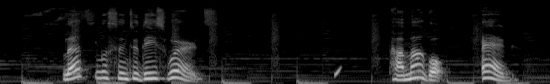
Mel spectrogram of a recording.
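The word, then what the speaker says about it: たまご: Each syllable is pronounced with either a high or low pitch. Tamago, sakana. The pitch accent for each word is determined when said in isolation. So, if you pronounce it in a different pitch, such as tamago, it sounds strange.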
